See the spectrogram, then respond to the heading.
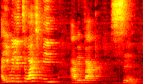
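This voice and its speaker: A woman delivers a motivational teaching talk in a high, loud, projecting voice. She is emphatic, repeats key phrases and checks in with rhetorical questions. The recording is very reverberant and picked up from a distance. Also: lively intonation, moderate pace. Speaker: motivational speaker and presenter. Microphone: distant camera mic, no microphone on speaker. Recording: echoey room, distant mic, faint noise.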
